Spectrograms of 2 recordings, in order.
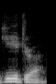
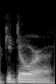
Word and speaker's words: Ghidorah: I think it's the Japanese like to pronounce it Ghidorah, but when it first came out in America, it was Ghidorah in the 60s. So, but I think popularly it's been Ghidorah since, you know, for quite some time.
